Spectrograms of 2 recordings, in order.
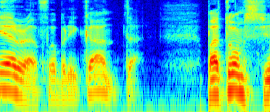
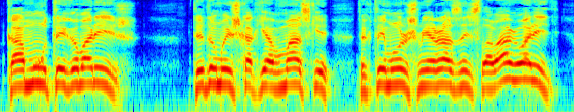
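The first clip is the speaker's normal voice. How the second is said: loud, higher, rowdy merchant roar; drunken bully shouting; 5 semitones higher, 5 dB louder than usual. Acted. Masked drunk merchant yelling at the club guests. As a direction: drive everyone out, bellowing.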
